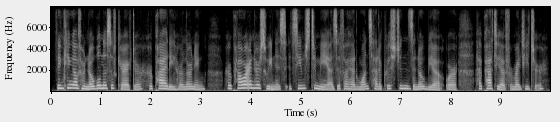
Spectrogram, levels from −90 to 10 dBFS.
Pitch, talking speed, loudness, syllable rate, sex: 240 Hz, 200 wpm, -19 LUFS, 5.5 syllables/s, female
